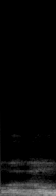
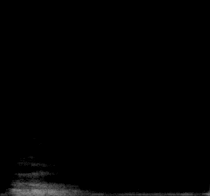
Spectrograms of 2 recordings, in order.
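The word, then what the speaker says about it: ago: एक आता है एगो, इसका जो प्रोनाउंसिएशन होता है वो अगाउ होता है, अगाउ।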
